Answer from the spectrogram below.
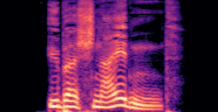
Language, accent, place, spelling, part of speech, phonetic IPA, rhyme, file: German, Germany, Berlin, überschneidend, verb, [yːbɐˈʃnaɪ̯dn̩t], -aɪ̯dn̩t, De-überschneidend.ogg
- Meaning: present participle of überschneiden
